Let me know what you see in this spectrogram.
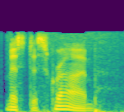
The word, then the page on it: Misdescribe: mis·de·scribe; Mis`de*scribe"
